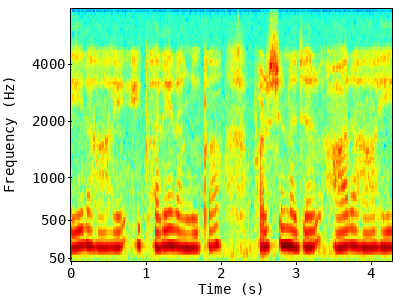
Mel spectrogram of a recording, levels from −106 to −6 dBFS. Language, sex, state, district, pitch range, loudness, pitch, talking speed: Hindi, female, Chhattisgarh, Kabirdham, 180-195 Hz, -15 LUFS, 185 Hz, 170 wpm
